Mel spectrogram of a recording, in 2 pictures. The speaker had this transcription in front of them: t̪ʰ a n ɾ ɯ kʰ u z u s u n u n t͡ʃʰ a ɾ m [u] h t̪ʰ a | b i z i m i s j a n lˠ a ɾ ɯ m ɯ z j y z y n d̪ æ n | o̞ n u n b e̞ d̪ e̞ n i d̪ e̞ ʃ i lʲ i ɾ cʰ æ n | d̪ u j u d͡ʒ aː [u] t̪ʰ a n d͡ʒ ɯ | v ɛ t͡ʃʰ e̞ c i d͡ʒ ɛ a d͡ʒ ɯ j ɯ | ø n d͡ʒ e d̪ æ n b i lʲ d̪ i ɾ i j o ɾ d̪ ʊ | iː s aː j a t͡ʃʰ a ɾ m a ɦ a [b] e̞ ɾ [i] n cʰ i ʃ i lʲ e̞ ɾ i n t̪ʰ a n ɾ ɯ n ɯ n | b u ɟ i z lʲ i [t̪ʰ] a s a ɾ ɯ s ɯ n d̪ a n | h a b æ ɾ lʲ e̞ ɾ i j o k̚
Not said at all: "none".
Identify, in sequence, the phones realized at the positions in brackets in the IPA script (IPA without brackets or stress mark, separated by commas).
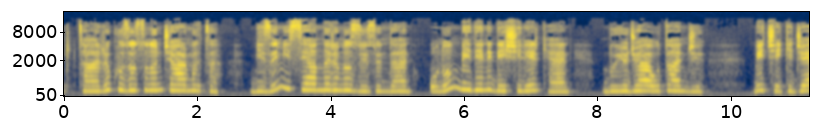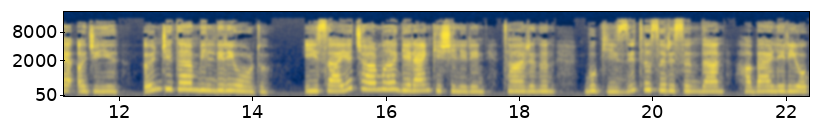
ɯ, u, ɟ, æ, t̪ʰ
